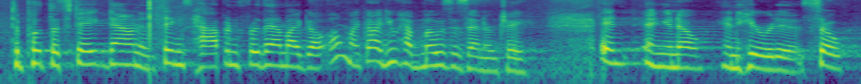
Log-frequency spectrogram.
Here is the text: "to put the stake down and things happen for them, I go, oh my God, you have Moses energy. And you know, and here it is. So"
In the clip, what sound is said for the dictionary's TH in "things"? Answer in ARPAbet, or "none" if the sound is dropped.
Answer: TH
